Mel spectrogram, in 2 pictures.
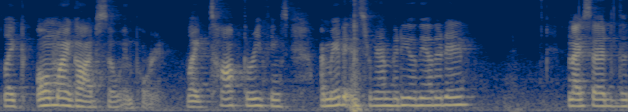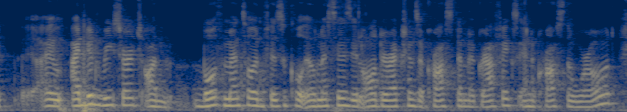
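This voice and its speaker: A woman's voice: on the low side, fairly even intonation, brisk, a little mellow, a little hiss or hum. A woman vlogging to camera at home at night, talking casually about her day and her well-being research in an emphatic, self-joking way. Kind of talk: casual chatty vlog.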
